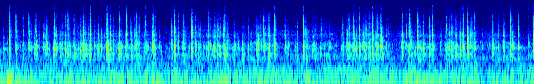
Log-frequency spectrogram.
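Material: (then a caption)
Plastic. Fingertips with long dark nails tap the keys of a typewriter-style mechanical keyboard with round plastic keycaps and metal rims. The result is a quick, steady stream of short, dry clicks with a bright edge and a low, soft thump beneath.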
